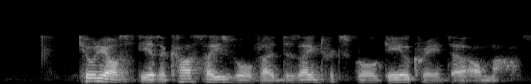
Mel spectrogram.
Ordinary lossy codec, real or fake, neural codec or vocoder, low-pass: AAC, 16 kbps; fake; codec, 24 kHz, 0.9 kbps, WavTokenizer, medium speech release version 2; 7.2 kHz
